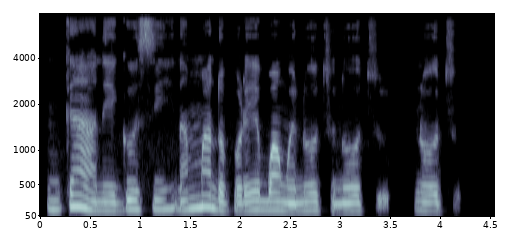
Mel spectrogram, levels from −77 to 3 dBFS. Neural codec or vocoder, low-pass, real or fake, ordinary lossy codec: none; 7.2 kHz; real; none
